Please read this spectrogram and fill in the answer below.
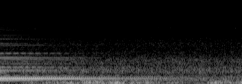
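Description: A guitar chord, struck just before, ringing out and slowly fading, over a low rumble.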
